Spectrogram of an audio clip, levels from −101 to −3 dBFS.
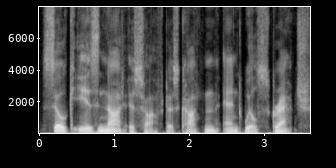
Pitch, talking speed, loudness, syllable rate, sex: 100 Hz, 165 wpm, -20 LUFS, 3.2 syllables/s, male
